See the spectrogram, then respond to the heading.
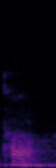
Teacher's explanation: इनके उच्चारण में मुख से अधिक वायु निकलती है तथा हकार की ध्वनि सुनाई देती है। प्रत्येक वर्ग का दूसरा और चौथा वर्ण, और इसके साथ साथ ऊष्म व्यंजन महाप्राण के अंतर्गत आते हैं।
